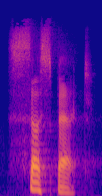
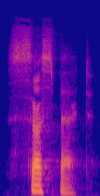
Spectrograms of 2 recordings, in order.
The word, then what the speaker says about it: suspect: Stress on the second syllable.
